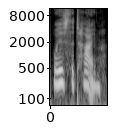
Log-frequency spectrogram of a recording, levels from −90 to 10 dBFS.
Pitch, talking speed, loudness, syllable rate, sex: 205 Hz, 275 wpm, -18 LUFS, 5.7 syllables/s, female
